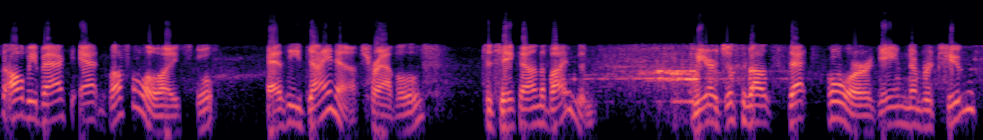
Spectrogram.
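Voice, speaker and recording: An American man calling a high school game live on the radio as play-by-play announcer. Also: bright, forceful tone, poor audio. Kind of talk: live radio sports commentary. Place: high school gym broadcast position. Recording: faint noise behind live broadcast.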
